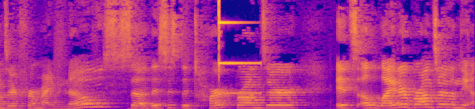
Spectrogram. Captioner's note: ding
